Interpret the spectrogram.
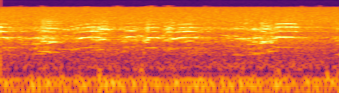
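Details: Canada geese in a large flock circling a pond before landing on a gloomy, grey Boxing Day; overlapping honks from many birds, nasal and harmonic, tumbling over one another about once a second, with low rumbling background noise.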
